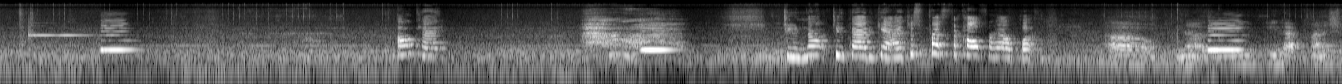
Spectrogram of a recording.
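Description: An elevator chime dings a few times.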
